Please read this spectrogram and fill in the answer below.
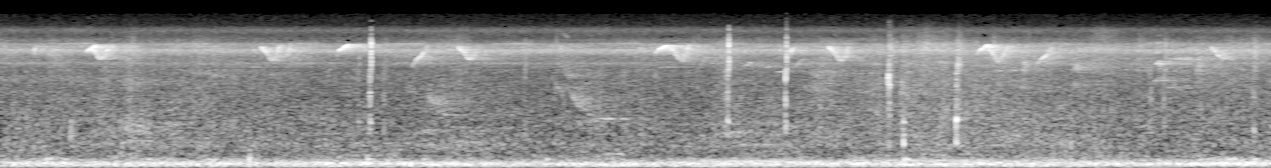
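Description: Forest ambience: a steady low rumble with short, high chirps that slide downward, repeating roughly every second from a small bird calling, and a few faint clicks.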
